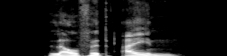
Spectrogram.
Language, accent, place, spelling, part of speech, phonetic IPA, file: German, Germany, Berlin, laufet ein, verb, [ˌlaʊ̯fət ˈaɪ̯n], De-laufet ein.ogg
- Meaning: second-person plural subjunctive I of einlaufen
